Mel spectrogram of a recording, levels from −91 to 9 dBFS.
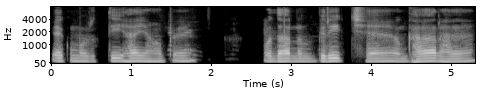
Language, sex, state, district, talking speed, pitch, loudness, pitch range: Hindi, male, Bihar, Bhagalpur, 115 wpm, 135 Hz, -20 LUFS, 130-140 Hz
